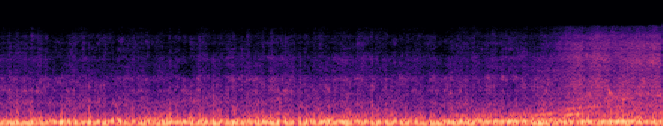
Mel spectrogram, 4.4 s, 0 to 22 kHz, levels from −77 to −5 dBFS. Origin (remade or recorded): remade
